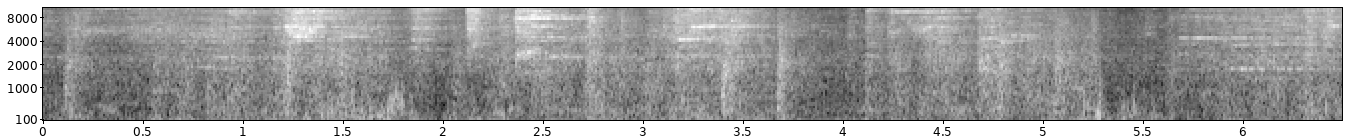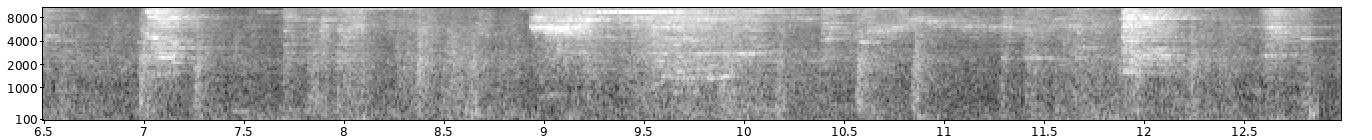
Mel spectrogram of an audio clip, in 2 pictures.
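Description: A freight train rumbles past close by, its wheels clattering and squealing on the rails.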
